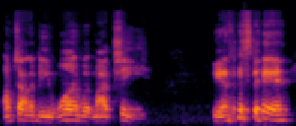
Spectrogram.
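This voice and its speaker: A man from Flint, Michigan, a guest streamer who tells lively, slangy stories and laughs often. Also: medium pitch, a little slow, low-quality recording. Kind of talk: animated storytelling in a podcast chat.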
